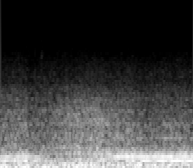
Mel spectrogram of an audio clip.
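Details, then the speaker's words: Worn Honda Civic cruising, rear right wheel bearing suspected: a steady low hum over road and tyre noise. Steering left makes the sound go away and steering right intensifies it. "sound goes away and if I turn the sumo to the right it intensifies so that means when you turn the car to the left naturally the left side kind of picks up a little bit which releases pressure from the tires"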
